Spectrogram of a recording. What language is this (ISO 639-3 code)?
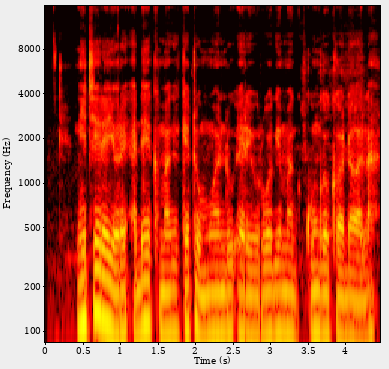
luo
